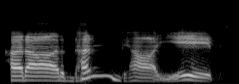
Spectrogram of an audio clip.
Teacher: dha is in tavarga, ta tha dha dha na, so anuswara becomes na, harar dhan dhyayet.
